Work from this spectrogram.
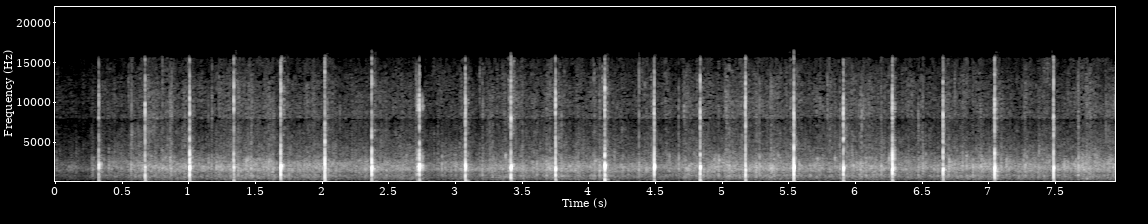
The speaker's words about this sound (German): Und ich überlasse jetzt für zehn Sekunden Gott die Bühne und lass uns einfach einen Riesenapplaus geben. Du sagst, Gott, ich traue dir das zu, auch meine 0% etwas zu machen. Okay, lass uns Gott jetzt einen Applaus geben. Er hat es verdient.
